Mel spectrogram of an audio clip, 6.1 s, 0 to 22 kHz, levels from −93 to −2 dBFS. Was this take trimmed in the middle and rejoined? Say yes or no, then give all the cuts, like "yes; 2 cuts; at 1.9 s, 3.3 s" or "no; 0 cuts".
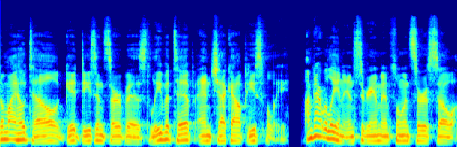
no; 0 cuts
